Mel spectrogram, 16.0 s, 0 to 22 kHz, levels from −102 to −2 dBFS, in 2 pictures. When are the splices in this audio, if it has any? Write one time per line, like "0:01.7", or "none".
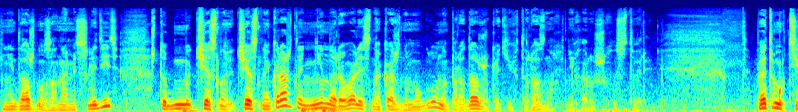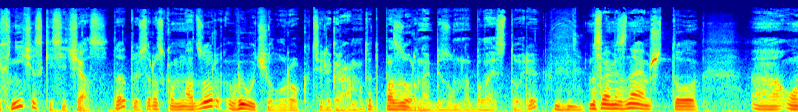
0:01.5
0:07.8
